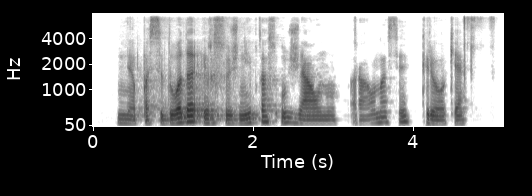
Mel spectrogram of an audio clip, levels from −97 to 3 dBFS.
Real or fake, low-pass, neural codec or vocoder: real; 7.2 kHz; none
